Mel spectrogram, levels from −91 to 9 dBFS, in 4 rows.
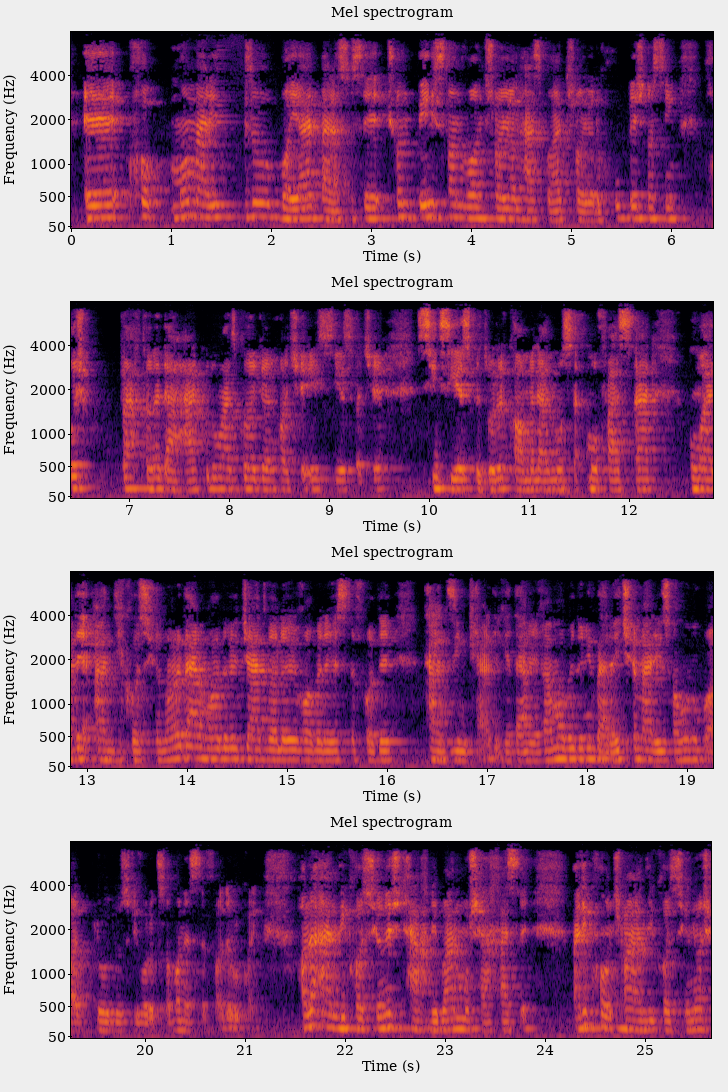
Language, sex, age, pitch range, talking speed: Persian, male, 30-49, 140-165 Hz, 155 wpm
